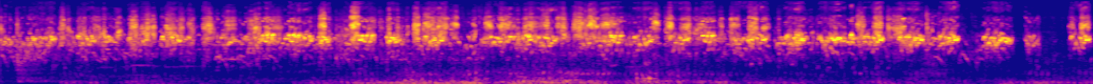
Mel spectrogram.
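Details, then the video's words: Australian budgerigar colony in an aviary, many birds chirping together in a dense, continuous high-pitched warbling chatter with rapid squeaks and clicks throughout, no pauses. "Australian Budgie chirping sounds"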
